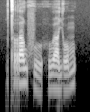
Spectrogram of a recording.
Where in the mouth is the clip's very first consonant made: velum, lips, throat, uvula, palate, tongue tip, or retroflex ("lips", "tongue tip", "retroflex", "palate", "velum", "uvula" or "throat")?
tongue tip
